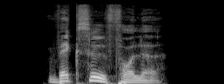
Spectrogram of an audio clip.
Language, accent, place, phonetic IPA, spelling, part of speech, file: German, Germany, Berlin, [ˈvɛksl̩ˌfɔlə], wechselvolle, adjective, De-wechselvolle.ogg
- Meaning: inflection of wechselvoll: 1. strong/mixed nominative/accusative feminine singular 2. strong nominative/accusative plural 3. weak nominative all-gender singular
